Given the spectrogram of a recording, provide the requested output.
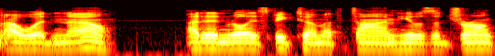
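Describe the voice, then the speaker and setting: A raspy, put-on character voice moves at a moderate pace. It stays monotone, with flat intonation, yet swings greatly in loudness. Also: man, fairly low pitch for a man. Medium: actual play. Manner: blunt, dismissive.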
